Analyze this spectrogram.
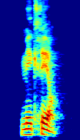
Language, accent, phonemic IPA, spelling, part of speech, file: French, France, /me.kʁe.ɑ̃/, mécréant, adjective / noun, LL-Q150 (fra)-mécréant.wav
- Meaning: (adjective) 1. atheistic 2. infidel; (noun) unbeliever, non-believer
